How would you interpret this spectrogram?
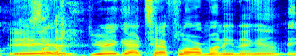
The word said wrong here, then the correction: Telfar: Wait, am I saying it right? Is it Teflar? No, it's Telfar. – Telfar.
